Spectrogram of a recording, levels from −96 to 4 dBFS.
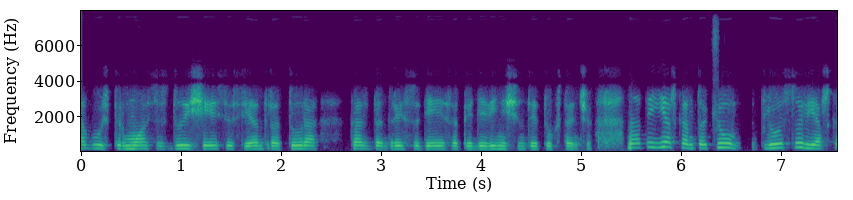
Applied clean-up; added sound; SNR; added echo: none; none; none; none.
